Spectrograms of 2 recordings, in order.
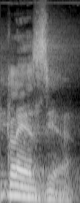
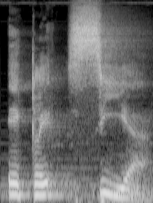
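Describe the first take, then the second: First: The middle consonant is a buzzing Z sound. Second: The middle consonant is a hissing S sound. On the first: This is the usual Portuguese form. "com som de Z" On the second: This is the original Greek form. "um som de S"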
